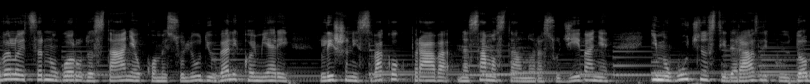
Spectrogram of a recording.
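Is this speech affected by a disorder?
No.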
